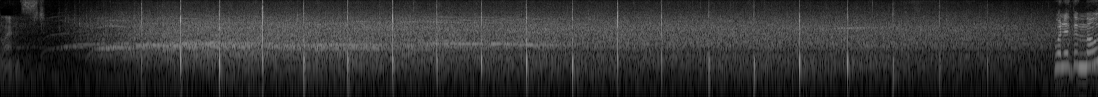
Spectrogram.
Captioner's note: cheers and applause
